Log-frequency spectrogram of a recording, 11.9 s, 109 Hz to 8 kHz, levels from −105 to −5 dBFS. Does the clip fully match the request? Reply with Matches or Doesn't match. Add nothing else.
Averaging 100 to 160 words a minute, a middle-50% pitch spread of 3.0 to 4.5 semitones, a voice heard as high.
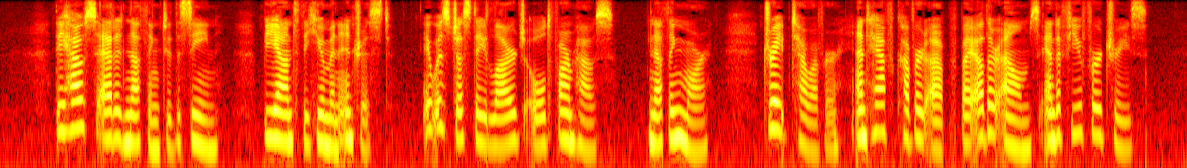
Doesn't match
